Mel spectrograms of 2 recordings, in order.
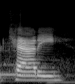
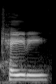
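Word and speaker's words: Cady: And in Mean Girls, the lead character, Katie, her name is spelled C-A-D-Y. And they all called her Katty. But she was like, it's Katie.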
